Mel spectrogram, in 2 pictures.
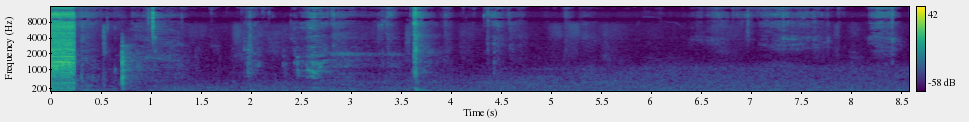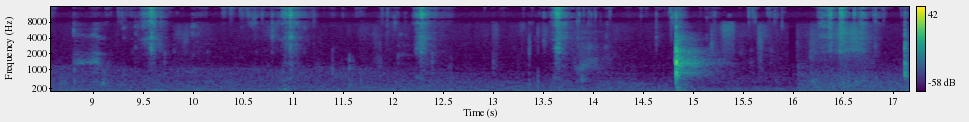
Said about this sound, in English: now we're going to slice up our meat.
